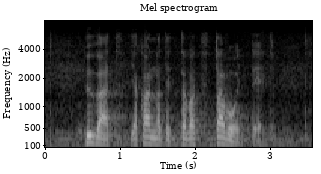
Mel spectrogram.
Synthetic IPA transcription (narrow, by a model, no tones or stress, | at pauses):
hyʋæt̪jɑkɑnːɑt̪et̪ːɑʋɑt̪tɑʋo̞it̪ːḛːt̪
